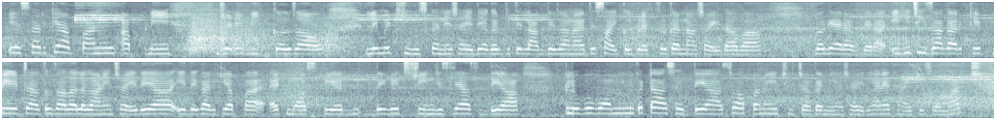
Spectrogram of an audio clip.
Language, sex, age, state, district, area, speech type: Punjabi, female, 18-30, Punjab, Tarn Taran, urban, spontaneous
